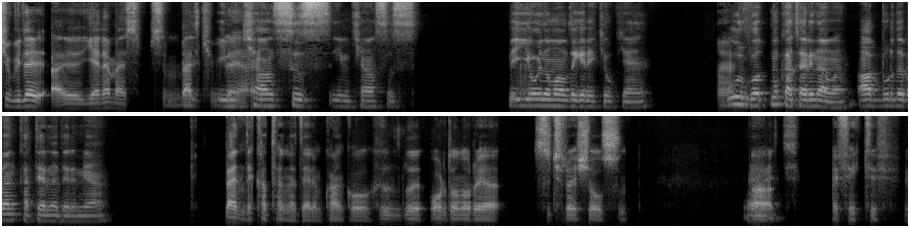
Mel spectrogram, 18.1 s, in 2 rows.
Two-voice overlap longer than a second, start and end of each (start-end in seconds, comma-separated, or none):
none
